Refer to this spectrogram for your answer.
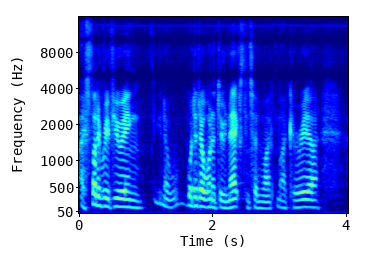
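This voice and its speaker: A man with a British accent, medium pitch, a very fast pace and fairly even intonation. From England. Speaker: recruiter. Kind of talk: webinar talk. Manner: halting.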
